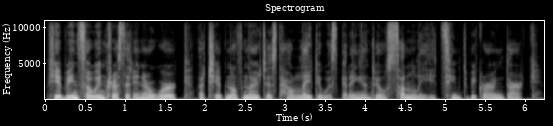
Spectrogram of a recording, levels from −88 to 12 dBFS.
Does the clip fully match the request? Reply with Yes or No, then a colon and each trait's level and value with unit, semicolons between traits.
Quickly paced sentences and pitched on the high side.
Yes: fast, 250 wpm; high, 205 Hz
